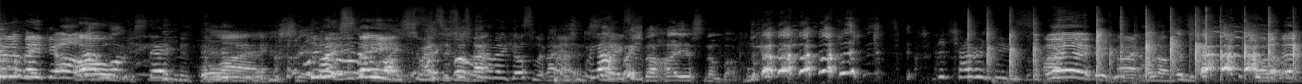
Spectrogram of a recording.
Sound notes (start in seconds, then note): 7.4 laughing; 9.5 all clapping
